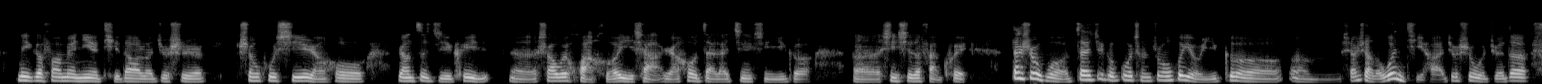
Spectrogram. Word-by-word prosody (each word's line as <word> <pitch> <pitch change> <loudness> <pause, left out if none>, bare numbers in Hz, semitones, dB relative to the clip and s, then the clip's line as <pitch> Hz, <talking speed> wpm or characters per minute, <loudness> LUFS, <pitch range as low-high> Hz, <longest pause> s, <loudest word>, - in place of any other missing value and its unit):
另 190 -1 +6
一 - - +1
个 175 -1 +3
方 175 -1 +1
面 160 -3 +4
你 155 - +5
也 150 -1 +4
提 130 -1 -5
到 140 0 +2
了， 130 -1 -1
就 140 +1 -4
是 130 -2 -1 0.3
深 170 -2 0
呼 170 0 +1
吸， 165 +1 +2
然 145 -6 +3
后 135 -2 -1 0.3
让 160 -2 +3
自 155 -1 0
己 135 -4 -2
可 160 +5 +1
以， 140 -4 +3 0.2
呃， 120 -1 -6
稍 165 +1 +2
微 170 +1 +5
缓 - - -1
和 135 +3 0
一 135 -3 +4
下， 145 0 -3
然 125 -2 -4
后 155 +3 +1
再 130 -3 -3
来 120 0 -4
进 135 +2 -4
行 120 -3 -8
一 120 +1 -6
个， 125 -1 -6 0.4
呃， 115 -2 -5
信 160 - -1
息 150 +1 -1
的 145 0 +3
反 - - -5
馈。 - - -3 0.4
但 280 -1 +7
是 270 - +2
我 150 - +1
在 210 +7 +5
这 230 +3 -4
个 190 - +2
过 195 +1 +1
程 170 -4 -5
中 190 +2 0
会 210 -2 +5
有 155 -8 +2
一 120 +3 -6
个， 140 -7 -1
呃， 125 -2 -8 0.3
小 175 +3 -3
小 195 -8 +1
的 130 - -2
问 245 -7 +5
题 110 - -13
哈。 120 - -8
就 175 - -6
是 175 +1 -3
我 145 -5 0
觉 135 +1 -6
得 165 0 +2
150 Hz, 265 characters per minute, -23 LUFS, 130-170 Hz, 0.4 s, 但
